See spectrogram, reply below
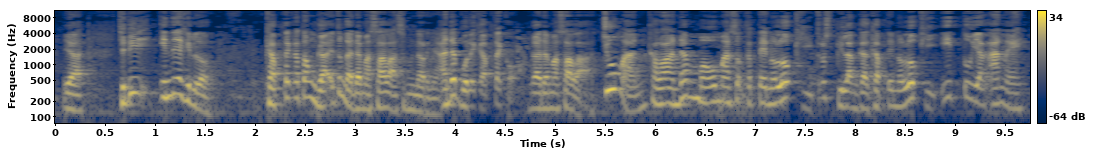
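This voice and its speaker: An excitable man talks in a live-stream motivational business session. His voice sits a bit high and comes out bright and forceful, and he laughs often as he talks. He drops English phrases into his casual speech. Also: fast, a little hiss or hum. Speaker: business speaker.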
